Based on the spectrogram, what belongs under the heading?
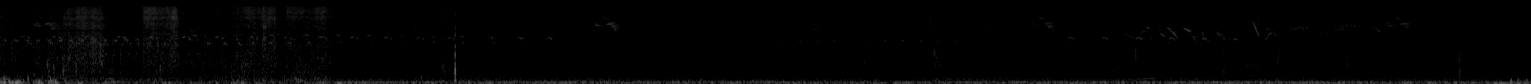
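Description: Faint rural ambience: small birds chirping now and then in short, high calls. Rustling in grass fills the first three seconds, and there is a single sharp click about four and a half seconds in.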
